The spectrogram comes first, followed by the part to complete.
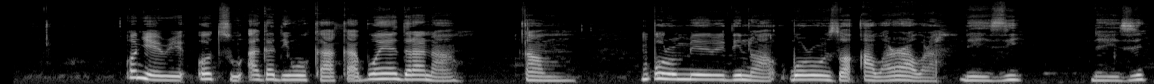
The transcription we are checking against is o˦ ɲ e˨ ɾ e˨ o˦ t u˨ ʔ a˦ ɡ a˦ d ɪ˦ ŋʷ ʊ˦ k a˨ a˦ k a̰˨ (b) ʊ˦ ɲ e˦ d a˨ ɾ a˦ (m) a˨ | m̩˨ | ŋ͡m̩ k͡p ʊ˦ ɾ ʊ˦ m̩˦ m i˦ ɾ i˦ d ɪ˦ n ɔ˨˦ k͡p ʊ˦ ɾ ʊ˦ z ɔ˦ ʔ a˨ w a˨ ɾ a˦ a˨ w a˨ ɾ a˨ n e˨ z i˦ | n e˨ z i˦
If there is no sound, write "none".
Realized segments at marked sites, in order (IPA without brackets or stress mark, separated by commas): b, n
